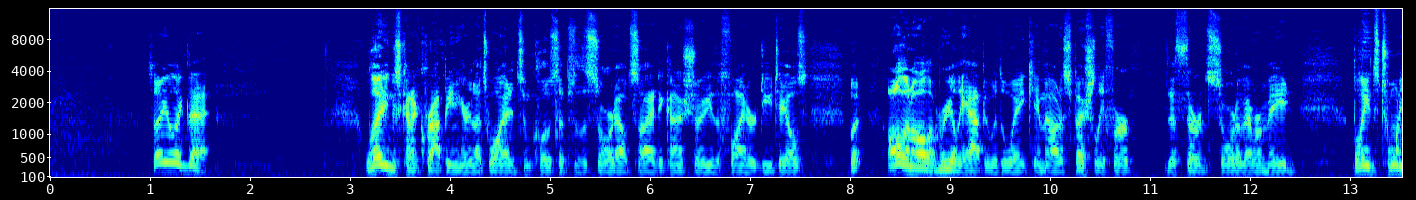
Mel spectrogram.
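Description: A man talks calmly and with animation close to a microphone.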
